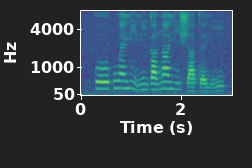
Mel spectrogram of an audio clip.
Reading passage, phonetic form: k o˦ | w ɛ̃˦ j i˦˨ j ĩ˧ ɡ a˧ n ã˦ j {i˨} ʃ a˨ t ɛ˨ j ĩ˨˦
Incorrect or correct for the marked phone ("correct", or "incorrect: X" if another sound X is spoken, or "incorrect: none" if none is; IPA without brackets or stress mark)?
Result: incorrect: i˧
